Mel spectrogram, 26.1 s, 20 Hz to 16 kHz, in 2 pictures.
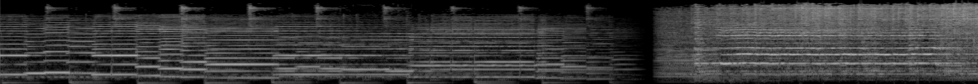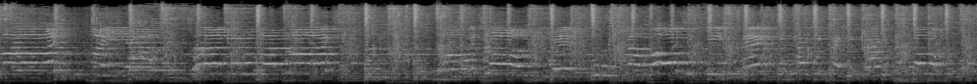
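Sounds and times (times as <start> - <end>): held instrumental chords: 0.0 - 10.7
percussion beat: 12.0 - 26.0.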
